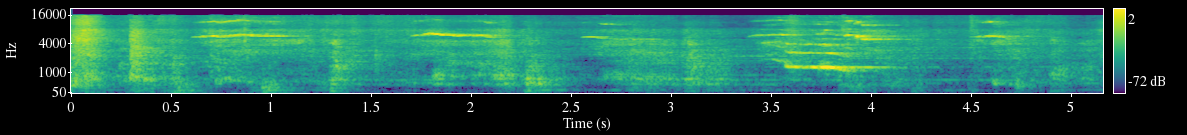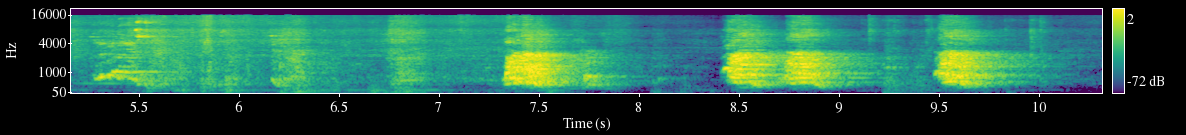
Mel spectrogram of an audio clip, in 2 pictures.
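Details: Dog greeting someone at a reunion: high, thin, sliding whimpers and squeals at first, then three loud, sharp barks about a second apart near the end, with people talking quietly underneath.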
